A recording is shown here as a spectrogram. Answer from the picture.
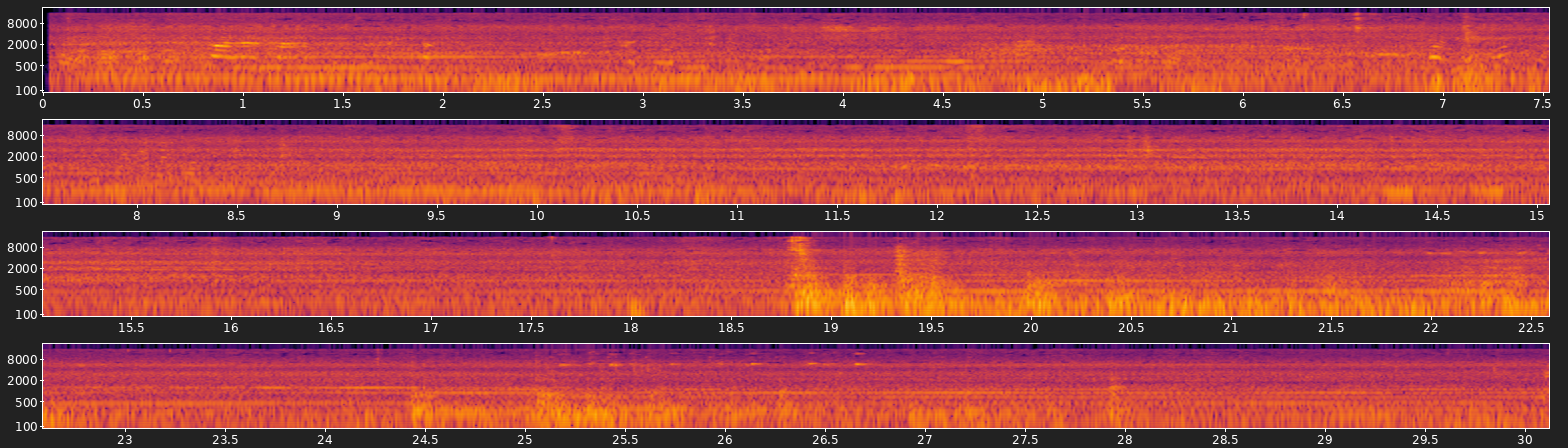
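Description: Hydraulic hay baler running: a steady hum from its motor and pump, with clattering and knocks that grow loudest for a few seconds past the middle.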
